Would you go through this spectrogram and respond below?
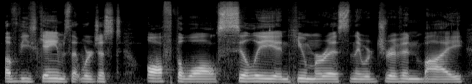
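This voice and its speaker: Man, mid-pitch voice, guest streamer, stumbles and restarts, laughs a lot. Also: monotone, moderate pace, smooth. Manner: eager, repeats words, laughs easily. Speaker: guest game master and streamer. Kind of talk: casual live-stream chat.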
